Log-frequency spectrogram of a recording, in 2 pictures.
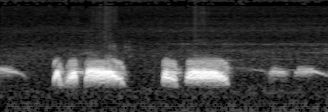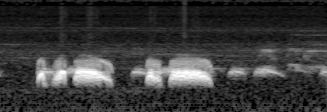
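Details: Spotted dove serving as a lure for wild doves, cooing 'thúc gù' style: quick stuttered starts into a full throaty coo, three phrase groups, soft trailing purrs between them.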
